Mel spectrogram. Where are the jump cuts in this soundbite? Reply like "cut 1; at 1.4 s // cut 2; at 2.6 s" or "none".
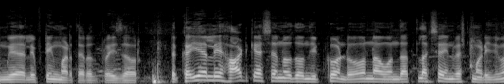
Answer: cut 1; at 1.7 s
